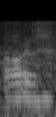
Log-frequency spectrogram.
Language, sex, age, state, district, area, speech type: Urdu, female, 45-60, Bihar, Khagaria, rural, spontaneous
